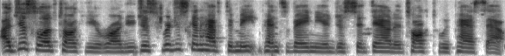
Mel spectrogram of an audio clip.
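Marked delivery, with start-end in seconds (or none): 0.0-1.3 rushed, fast, gushing speech. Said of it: "I'm talking real fast".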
